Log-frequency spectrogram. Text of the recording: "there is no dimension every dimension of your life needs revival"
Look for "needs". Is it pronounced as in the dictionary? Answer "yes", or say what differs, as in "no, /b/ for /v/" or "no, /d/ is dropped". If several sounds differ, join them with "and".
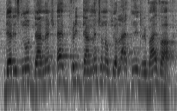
no, /z/ is dropped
